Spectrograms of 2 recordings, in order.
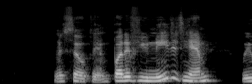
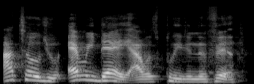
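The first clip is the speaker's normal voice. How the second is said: normal talking voice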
